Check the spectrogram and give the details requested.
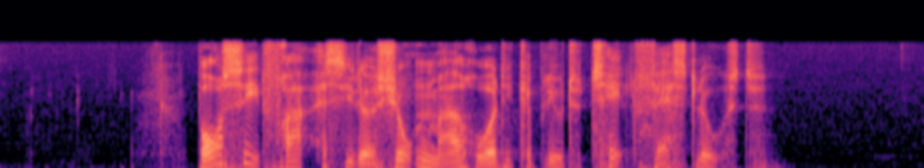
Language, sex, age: Danish, male, 27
